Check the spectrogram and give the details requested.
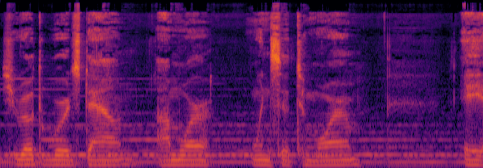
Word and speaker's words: Amor Vincet Timorem: o r e m you don't pronounce the v in Latin it's the W sound I'm more wiet torum and so she well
